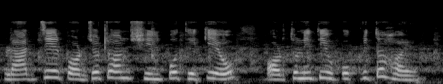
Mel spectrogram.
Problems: constant background noise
